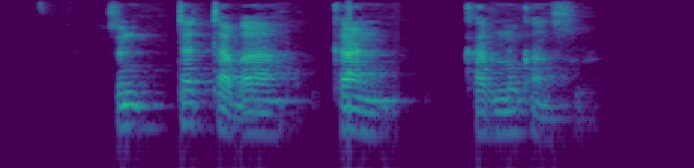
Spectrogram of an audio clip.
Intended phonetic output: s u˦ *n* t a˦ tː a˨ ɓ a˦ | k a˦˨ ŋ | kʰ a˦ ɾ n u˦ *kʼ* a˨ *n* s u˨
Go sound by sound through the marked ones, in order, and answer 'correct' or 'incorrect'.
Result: correct, incorrect: k, correct

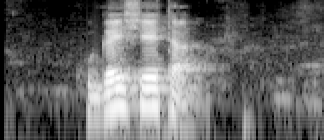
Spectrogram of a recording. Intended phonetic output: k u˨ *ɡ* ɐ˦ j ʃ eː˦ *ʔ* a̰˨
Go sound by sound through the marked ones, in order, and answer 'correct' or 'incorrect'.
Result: correct, incorrect: t

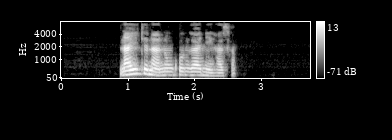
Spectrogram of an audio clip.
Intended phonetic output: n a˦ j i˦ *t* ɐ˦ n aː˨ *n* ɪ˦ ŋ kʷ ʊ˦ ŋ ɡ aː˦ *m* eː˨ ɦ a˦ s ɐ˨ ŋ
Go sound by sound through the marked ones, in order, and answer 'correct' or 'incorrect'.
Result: correct, correct, incorrect: n

